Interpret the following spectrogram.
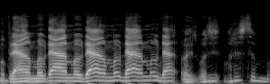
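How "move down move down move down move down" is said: put-on old-fashioned forties man voice. Imitating the cartoon rabbit moving everyone along: imitating the rabbit. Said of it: "he kinda talks like this".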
